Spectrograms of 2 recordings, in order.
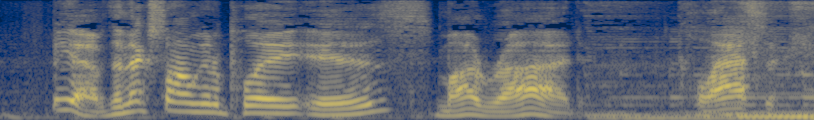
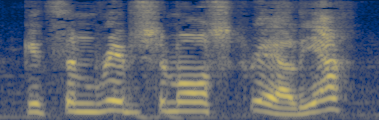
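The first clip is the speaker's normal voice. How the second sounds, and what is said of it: Put-on accent, attempted Australian. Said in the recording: “It's not even an Australian accent. I don't know why I did that.”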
